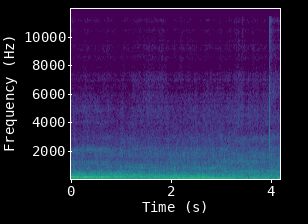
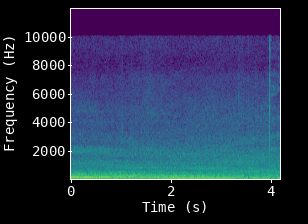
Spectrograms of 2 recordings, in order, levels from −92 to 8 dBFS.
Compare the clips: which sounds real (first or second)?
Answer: second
